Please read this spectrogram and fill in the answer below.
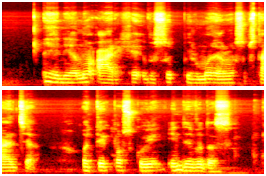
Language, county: Lithuanian, Telšiai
